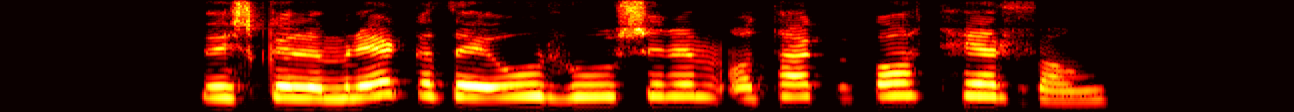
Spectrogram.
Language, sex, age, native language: Icelandic, male, 12, Icelandic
